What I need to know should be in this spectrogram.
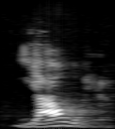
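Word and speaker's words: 药: 중국은 야오예요. 야오. 그 다음에 일본은 쿠스리.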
